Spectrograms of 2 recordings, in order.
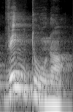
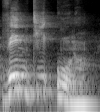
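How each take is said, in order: First: The vowel is dropped and the words merge. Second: The vowel is kept and both words sound separately. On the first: The speaker calls it right. "بقول فينتونا" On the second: The speaker calls it wrong. "مش بقول فينتي اونو"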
